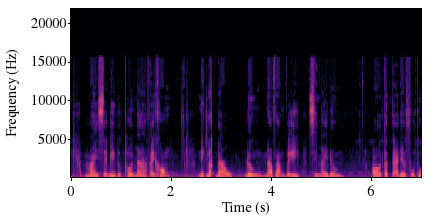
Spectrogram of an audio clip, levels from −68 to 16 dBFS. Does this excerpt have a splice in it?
no; 0 cuts

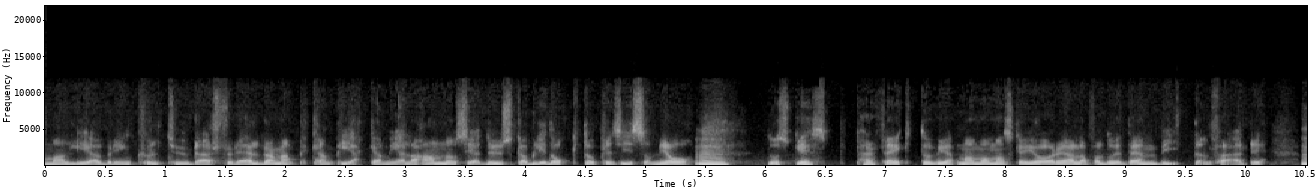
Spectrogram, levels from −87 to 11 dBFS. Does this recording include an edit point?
no; 0 cuts

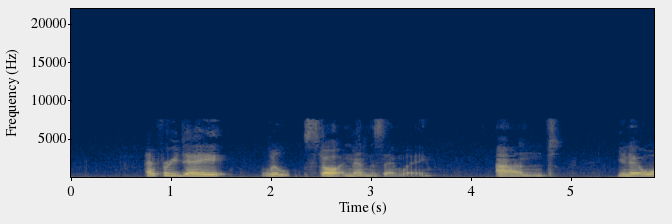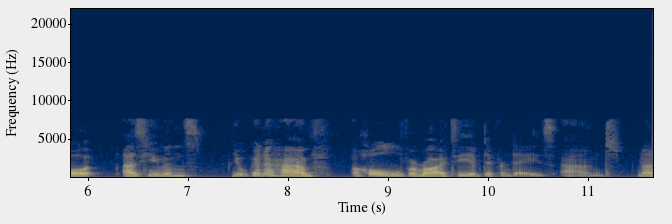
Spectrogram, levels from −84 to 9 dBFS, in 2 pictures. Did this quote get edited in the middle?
yes; 2 cuts; at 2.2 s, 6.3 s

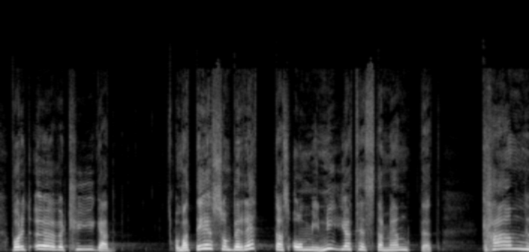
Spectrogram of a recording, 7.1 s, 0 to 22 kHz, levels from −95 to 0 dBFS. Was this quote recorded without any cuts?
yes; 0 cuts

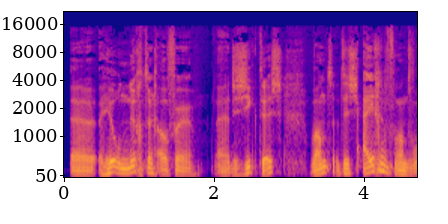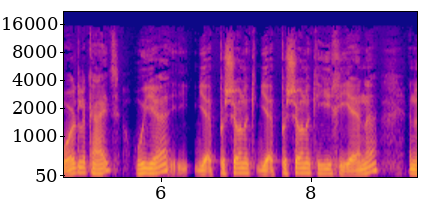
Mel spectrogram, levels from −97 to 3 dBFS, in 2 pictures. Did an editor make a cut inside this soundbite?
yes; 5 cuts; at 1.2 s, 2.2 s, 3.9 s, 5.5 s, 7.2 s

